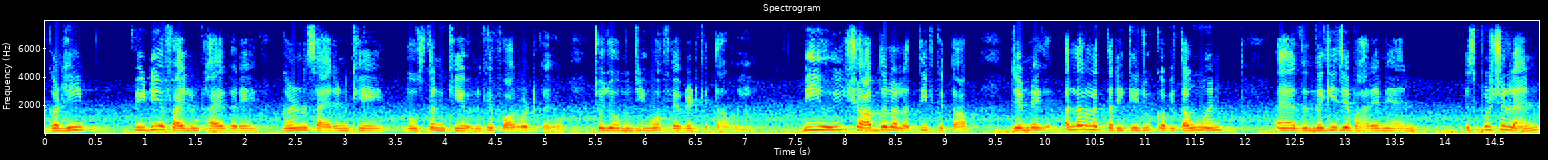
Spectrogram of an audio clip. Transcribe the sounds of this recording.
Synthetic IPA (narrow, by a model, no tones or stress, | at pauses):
ɡʱɐɽ̤ĩ | piːɖieːfaːɪlũʈʰaːekɐɾe | ɡʱɐɽ̤̃əɽ̃̆saːɦɪɾjənɪ̆kʰeː | d̪oːst̪ənɪ̆kʰeːʊnəkʰeːfaːɾʋəɾɖkɐjo̰ːt͡ɕʰoːd͡ʑoːʊnʊ̃ɲd͡ʑiʊɦafeːʋɾɪʈkɪt̪aːbɦui | ɓiːɦuiʃaːɐb̚d̪ʊlalɐt̪iːfkɪt̪aːb̚ | d͡ʑɐ̃ɦɪ̃mẽɐləɡɐləɡ̚t̪ɐɾiːked͡ʑũːkɐʋɪt̪aːũaːɦɪnɪ̆ | ɛ̃ːzɪ̃nd̪əɡid͡ʑeːbaːɾemẽaːɦɪnɪ̆ | ɪspɪɾɪʃʊlaːɦɪnɪ̆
